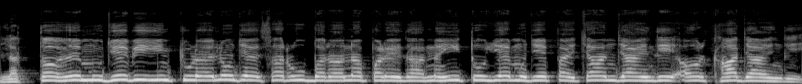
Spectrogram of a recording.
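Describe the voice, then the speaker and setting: A man puts on a character voice pitched high for a man, talking at a very slow pace with hardly any pauses. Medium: audio drama. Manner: nervous, exclaiming.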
